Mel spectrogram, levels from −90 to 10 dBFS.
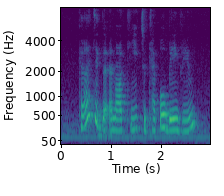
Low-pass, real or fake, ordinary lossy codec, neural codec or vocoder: none; real; none; none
